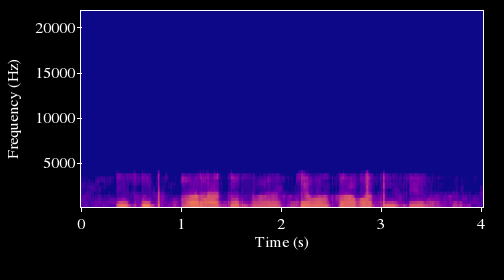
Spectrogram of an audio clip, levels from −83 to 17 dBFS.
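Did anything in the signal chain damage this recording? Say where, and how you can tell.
Yes. The damage comes from three stages: the codec, something in the analogue or driver path, and the network.

The codec is G.723.1 at heavy damage, across the whole clip. The band stops at about 4 kHz, so the speech sounds muffled. Its slow, frame-based voice model, working in 30 ms blocks, leaves the voice hoarse and smears consonants together. That degree of coarseness fits a rate of roughly 6 kbit/s. These traits are present throughout, so they are the codec's signature rather than a local fault.

Loud pops occur at 0.78 to 0.80 s, a single pop about 15 dB above the speech, and at 2.87 to 3.06 s, a pair about 20 dB above it. The speech continues underneath both, which points to an added voltage transient rather than a dropout. The likely cause is a connector, switch, static discharge or driver glitch injecting a step into the signal, which the following circuitry shapes into a thump.

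VoIP packet loss concealed by the speech codec appears at 1.64 to 1.94 s, where about 60 ms of audio is missing, and at 3.59 to 3.65 s, where about 30 ms is missing. At each gap the decoder repeats its last pitch and filter state, and the gain drops frame by frame. This turns the gap into a fading buzzy tone or coloured noise. At 1.64 s the weakened, distorted voice lasts well beyond the 60 ms gap, because each decoded frame builds on the corrupted state before it.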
